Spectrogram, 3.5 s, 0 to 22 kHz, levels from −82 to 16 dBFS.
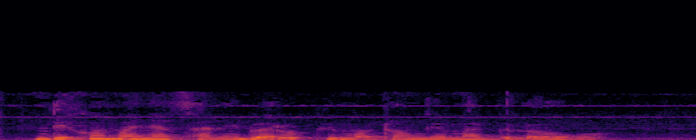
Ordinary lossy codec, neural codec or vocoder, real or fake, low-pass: AAC, 24 kbps; vocoder, 44.1 kHz, 128 mel bands every 256 samples, BigVGAN v2; fake; 19.8 kHz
